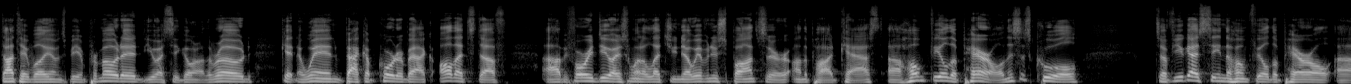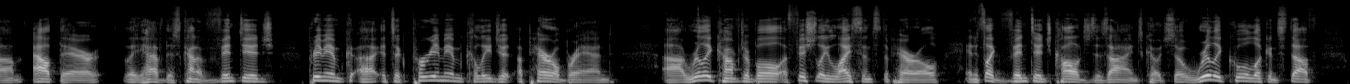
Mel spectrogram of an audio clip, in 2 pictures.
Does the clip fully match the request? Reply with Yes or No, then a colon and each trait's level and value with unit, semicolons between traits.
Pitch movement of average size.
Yes: average, 3.9 semitones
